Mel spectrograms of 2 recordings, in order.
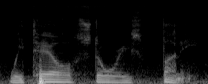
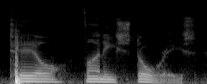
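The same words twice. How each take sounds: First: Slow, dropped punchline with "funny" landing last; punchline stress. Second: Slow, leaning on "funny" before "stories"; deliberate setup of a wordplay line; slow stressed contrast. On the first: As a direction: drop the voice and land hard on "funny". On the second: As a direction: spell out "tell funny stories" slowly, weight on "funny". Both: Shown as a demonstration. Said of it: "the best thing about Southern humor".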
